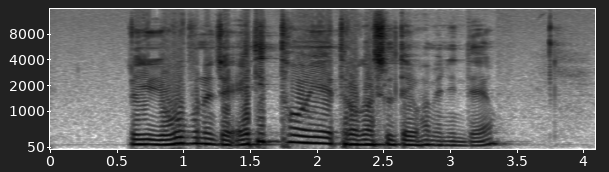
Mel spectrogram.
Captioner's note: speaking korean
